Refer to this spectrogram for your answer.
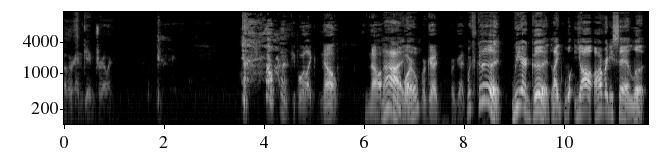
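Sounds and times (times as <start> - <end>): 
speech: 0.2 - 1.1, 1.8 - 2.0, 3.6 - 11.6
person coughing: 3.6 - 4.6.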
